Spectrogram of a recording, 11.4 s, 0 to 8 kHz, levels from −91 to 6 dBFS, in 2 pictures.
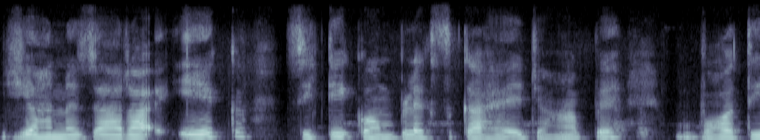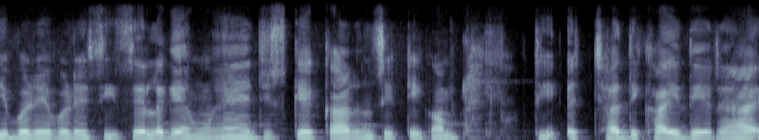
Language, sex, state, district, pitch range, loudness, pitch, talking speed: Hindi, female, Uttar Pradesh, Jalaun, 175-190 Hz, -20 LUFS, 180 Hz, 140 wpm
